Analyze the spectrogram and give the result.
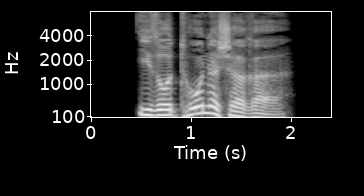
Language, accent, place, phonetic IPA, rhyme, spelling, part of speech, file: German, Germany, Berlin, [izoˈtoːnɪʃəʁə], -oːnɪʃəʁə, isotonischere, adjective, De-isotonischere.ogg
- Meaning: inflection of isotonisch: 1. strong/mixed nominative/accusative feminine singular comparative degree 2. strong nominative/accusative plural comparative degree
